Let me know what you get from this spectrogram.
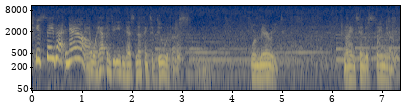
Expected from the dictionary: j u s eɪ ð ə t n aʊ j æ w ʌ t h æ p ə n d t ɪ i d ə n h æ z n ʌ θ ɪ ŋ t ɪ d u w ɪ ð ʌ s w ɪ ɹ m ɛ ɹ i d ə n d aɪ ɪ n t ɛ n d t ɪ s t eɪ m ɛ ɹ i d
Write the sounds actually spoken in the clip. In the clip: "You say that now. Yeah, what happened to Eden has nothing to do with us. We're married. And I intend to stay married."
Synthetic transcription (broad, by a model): j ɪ s eɪ ð ə t n aʊ w ʌ t h æ p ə n t ɪ i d n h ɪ z n ʌ θ ɪ ŋ t ɪ d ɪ w ɪ ð ʌ s w ɪ ɹ m ɛ ɹ i d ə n aɪ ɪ n t ɛ n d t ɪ s t eɪ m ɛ ɹ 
